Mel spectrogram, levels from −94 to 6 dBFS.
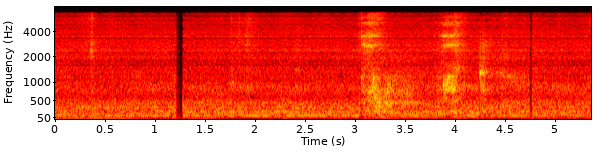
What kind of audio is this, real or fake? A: fake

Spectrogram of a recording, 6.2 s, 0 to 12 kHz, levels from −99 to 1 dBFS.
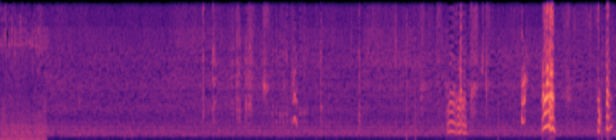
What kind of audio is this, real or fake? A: real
